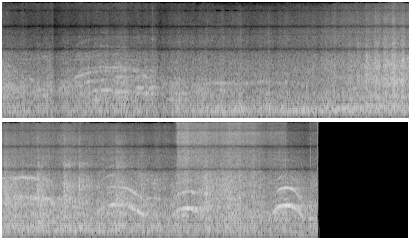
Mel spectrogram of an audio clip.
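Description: Riders scream and shriek on a roller coaster.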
